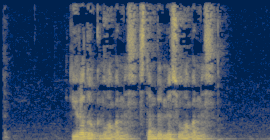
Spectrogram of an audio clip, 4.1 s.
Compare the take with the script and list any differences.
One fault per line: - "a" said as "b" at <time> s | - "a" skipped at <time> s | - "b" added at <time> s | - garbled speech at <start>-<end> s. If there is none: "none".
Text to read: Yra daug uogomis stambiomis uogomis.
none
